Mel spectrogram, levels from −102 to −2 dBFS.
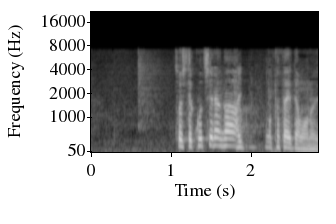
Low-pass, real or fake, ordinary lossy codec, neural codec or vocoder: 7.2 kHz; real; none; none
